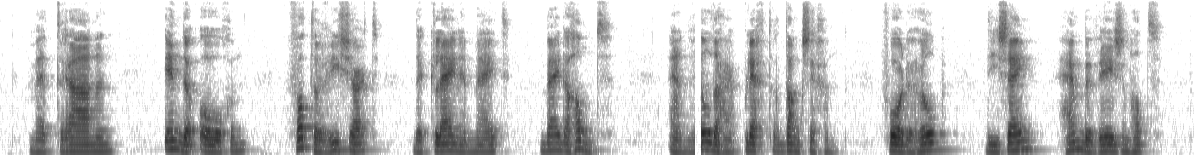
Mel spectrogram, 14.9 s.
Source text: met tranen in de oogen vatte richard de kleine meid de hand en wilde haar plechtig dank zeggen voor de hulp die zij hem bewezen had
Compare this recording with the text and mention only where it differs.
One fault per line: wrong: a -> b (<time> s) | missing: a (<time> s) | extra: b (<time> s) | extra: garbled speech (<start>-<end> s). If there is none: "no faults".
extra: bij (6.7 s)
